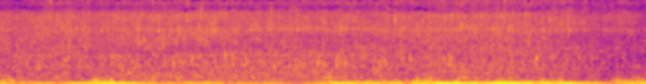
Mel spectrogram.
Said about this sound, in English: And there's sort of two waterfalls side by side and then a lower waterfall down at the bottom. And this is what they sound like.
